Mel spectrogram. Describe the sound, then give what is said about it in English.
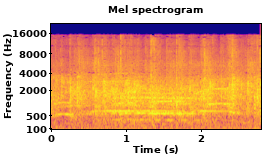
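A comedy club crowd claps and cheers on the host's cue, with dense, steady applause and some voices mixed in, holding at an even level. “I need you to put your hands together, make some noise. Guys, put your hands together.”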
